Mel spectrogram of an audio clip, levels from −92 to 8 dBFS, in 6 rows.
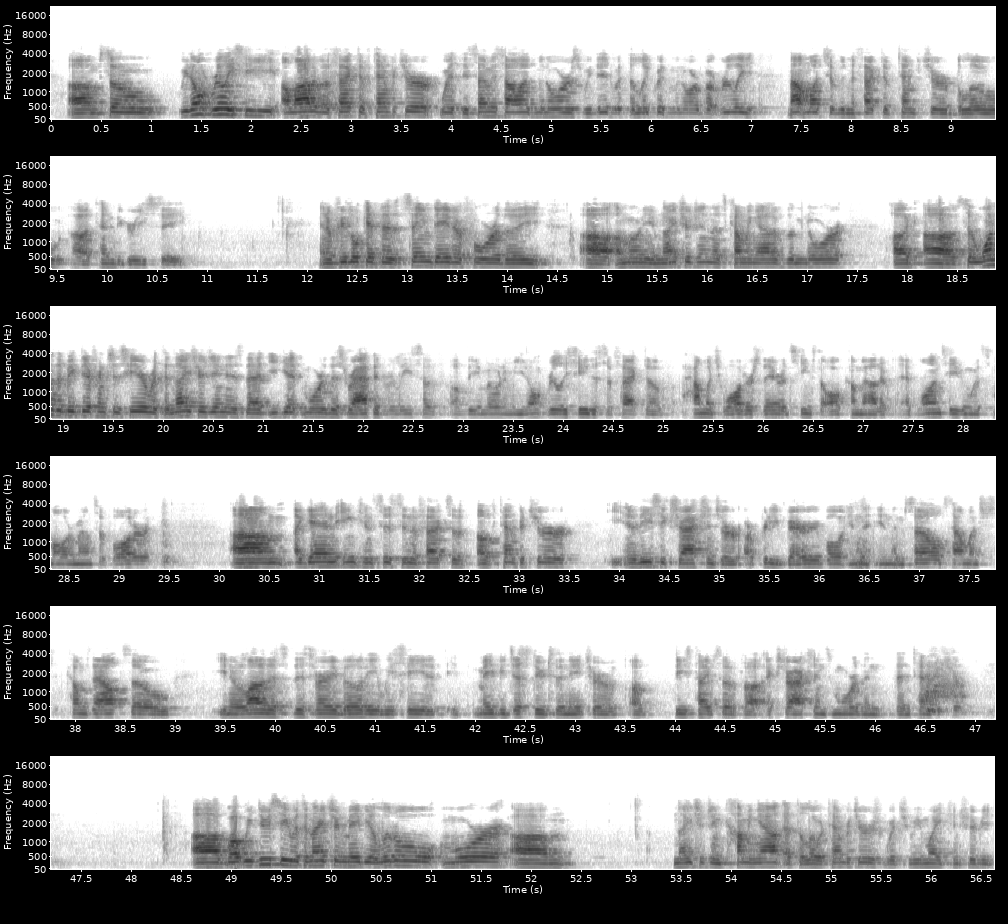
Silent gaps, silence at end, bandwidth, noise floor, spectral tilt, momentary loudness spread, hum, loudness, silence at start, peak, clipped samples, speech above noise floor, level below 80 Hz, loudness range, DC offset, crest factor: none; 0 s; 5.4 kHz; -71 dBFS; -10 dB/octave; 15 LU; none; -26 LUFS; 0.2 s; -8 dBFS; under 0.1%; 45 dB; -76 dBFS; 9 LU; under 0.1%; 18 dB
